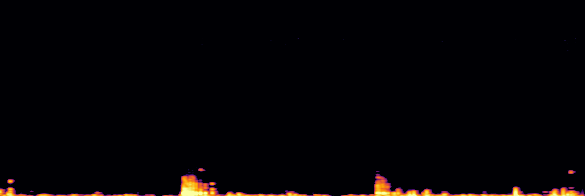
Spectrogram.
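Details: Stomach growling: low gurgling rumbles and bubbling squeaks that come and go, with two louder gurgling bursts; borborygmi.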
